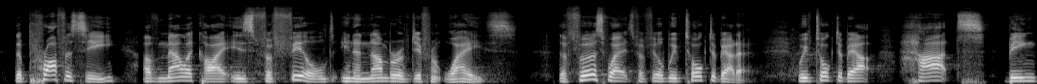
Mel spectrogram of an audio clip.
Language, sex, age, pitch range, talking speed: English, male, 40-59, 150-200 Hz, 150 wpm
